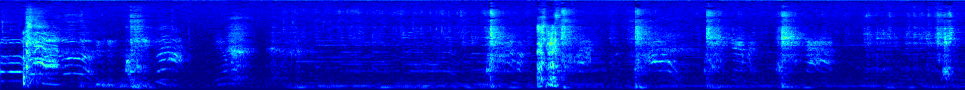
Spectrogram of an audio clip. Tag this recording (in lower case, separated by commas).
speech, music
